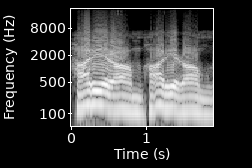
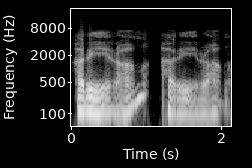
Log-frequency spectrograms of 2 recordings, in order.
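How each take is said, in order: First: Rama is cut short, ending on the m. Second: Rama is said with its full final vowel. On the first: The speaker calls it wrong. "అన్ని తప్పులే" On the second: The speaker calls it right. "బాగా ప్రసిద్ధమైనటువంటి నామం"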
